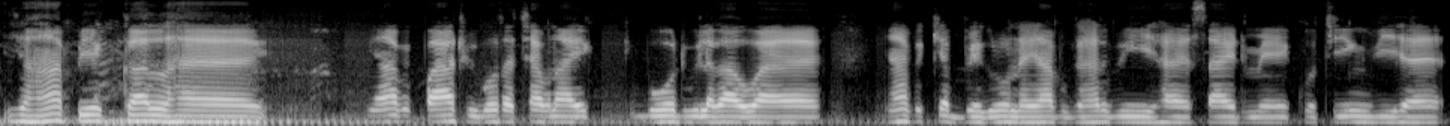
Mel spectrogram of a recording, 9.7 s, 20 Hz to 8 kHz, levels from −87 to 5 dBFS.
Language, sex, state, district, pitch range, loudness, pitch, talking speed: Hindi, male, Bihar, Saharsa, 125-140 Hz, -17 LUFS, 130 Hz, 205 wpm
